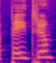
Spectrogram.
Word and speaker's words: Patreon: Sí, vamos a aclarar, la página se pronuncia Patreon, pero se escribe Patreon. – Sí, sí, sí. – Como patrón, pero con AE.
